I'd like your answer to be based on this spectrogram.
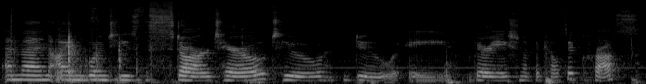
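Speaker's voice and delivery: usual speaking voice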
